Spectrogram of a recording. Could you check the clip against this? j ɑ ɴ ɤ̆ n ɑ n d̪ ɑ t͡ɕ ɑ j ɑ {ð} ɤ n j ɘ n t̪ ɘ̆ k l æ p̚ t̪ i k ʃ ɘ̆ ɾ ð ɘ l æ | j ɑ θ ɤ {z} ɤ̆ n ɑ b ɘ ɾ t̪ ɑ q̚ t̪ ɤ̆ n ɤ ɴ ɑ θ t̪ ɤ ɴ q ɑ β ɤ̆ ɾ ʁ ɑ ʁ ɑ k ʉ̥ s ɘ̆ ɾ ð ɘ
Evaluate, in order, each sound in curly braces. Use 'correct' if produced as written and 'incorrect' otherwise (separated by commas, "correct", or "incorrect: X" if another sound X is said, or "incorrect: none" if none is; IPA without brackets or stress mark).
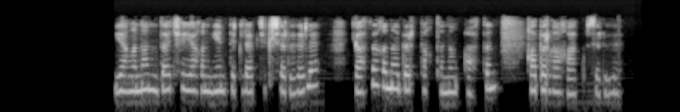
incorrect: ʁ, incorrect: ʁ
